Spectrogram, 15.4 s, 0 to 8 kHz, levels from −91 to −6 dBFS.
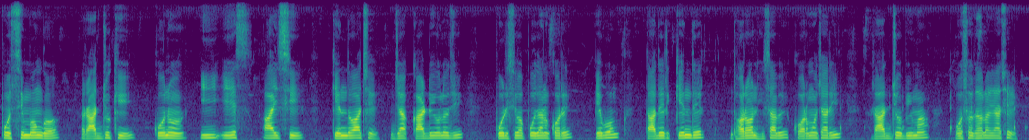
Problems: background sounds at intervals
